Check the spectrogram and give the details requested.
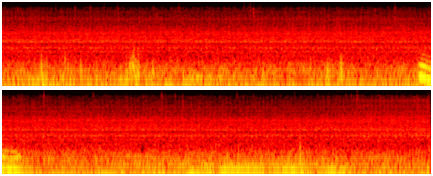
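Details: Sea Ray boat engine after broken fuel line repair, idling low. Low, uneven, lumpy idle with one brief stumble. Active IAC fault, no response to the IAC test; circuit good, idle air control valve failed.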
